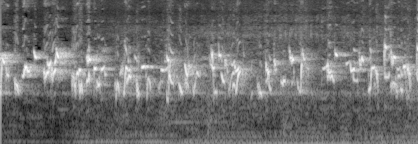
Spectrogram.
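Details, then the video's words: Sooty-headed bulbul, known as trucukan, giving a busy chattering warble of quick mixed notes, somewhat softer, with a steady low hum in the background. "SUARA TRUCUKAN FULL ISIAN UNTUK PEMULA DIJAMIN LANGSUNG NYAUT, TRUCKAN SOUND FULL CONTENT"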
